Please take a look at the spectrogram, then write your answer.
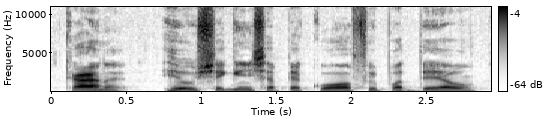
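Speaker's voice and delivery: ordinary delivery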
